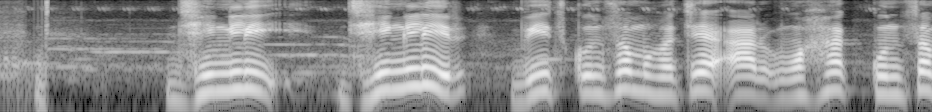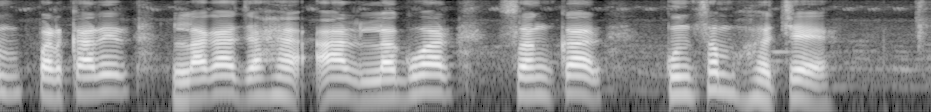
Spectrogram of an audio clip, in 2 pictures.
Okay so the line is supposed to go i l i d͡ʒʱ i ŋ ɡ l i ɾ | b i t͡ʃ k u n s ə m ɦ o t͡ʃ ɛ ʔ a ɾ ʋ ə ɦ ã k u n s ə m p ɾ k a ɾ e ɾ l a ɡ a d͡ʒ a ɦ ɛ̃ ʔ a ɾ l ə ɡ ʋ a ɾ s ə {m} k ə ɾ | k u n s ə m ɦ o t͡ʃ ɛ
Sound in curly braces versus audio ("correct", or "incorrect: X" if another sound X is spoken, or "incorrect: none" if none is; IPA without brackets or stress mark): incorrect: ŋ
